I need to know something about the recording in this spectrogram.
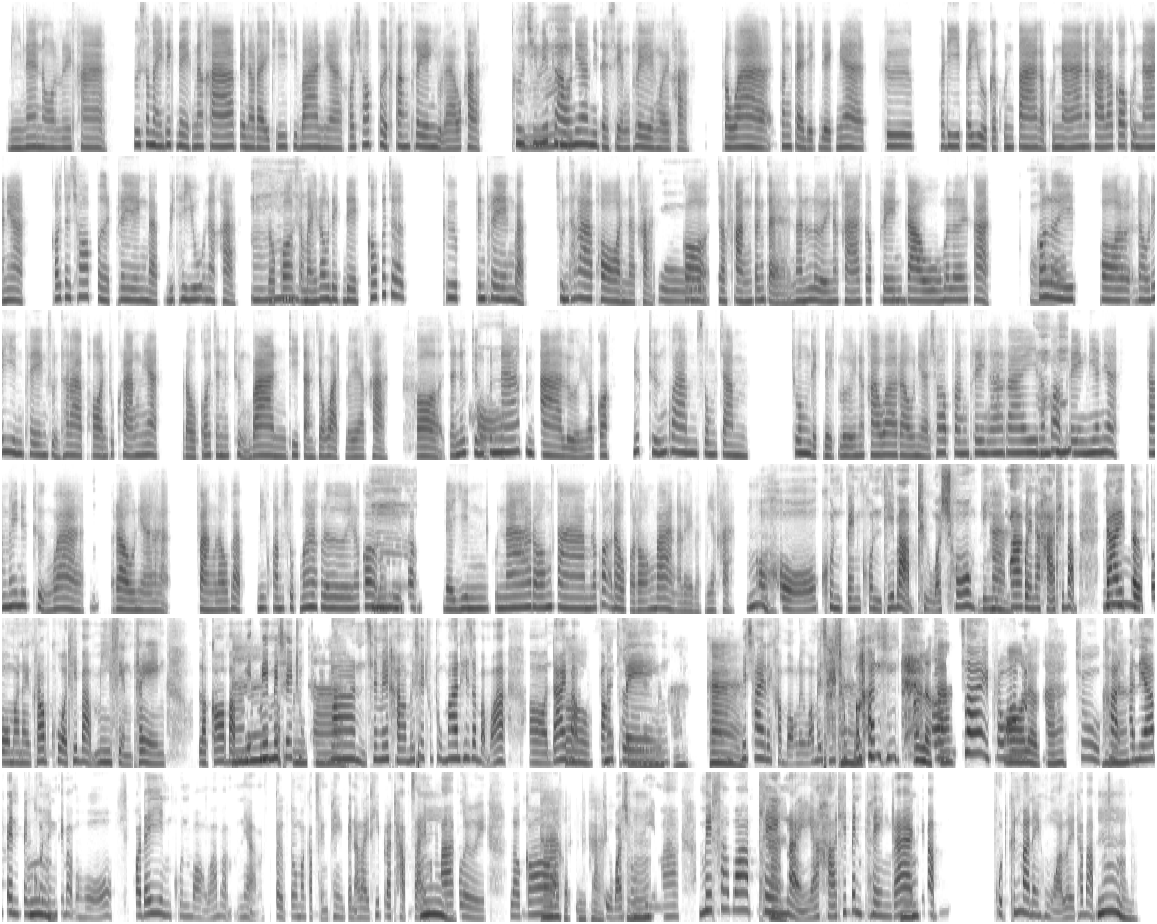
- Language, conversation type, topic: Thai, podcast, เพลงไหนที่ทำให้คุณนึกถึงบ้านหรือความทรงจำวัยเด็ก?
- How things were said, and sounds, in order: tapping; laughing while speaking: "ไม่ใช่ทุกบ้าน"; chuckle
